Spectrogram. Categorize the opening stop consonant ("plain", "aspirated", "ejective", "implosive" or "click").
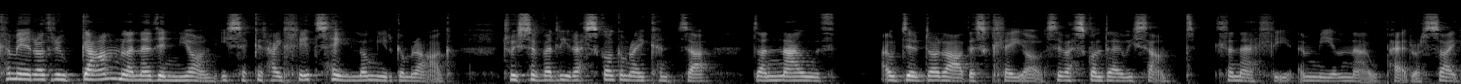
aspirated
